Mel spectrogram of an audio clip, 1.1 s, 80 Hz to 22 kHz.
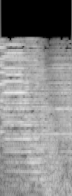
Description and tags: scarysplit - cut1rev
aggrotech, industrial, noise, scary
